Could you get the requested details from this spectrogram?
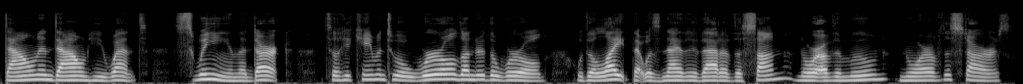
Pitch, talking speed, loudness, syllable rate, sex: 195 Hz, 210 wpm, -17 LUFS, 4.3 syllables/s, female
